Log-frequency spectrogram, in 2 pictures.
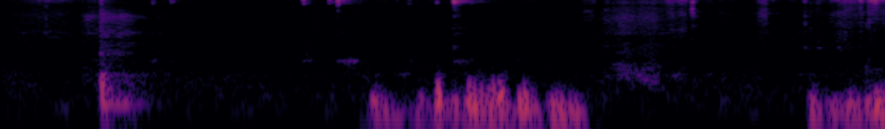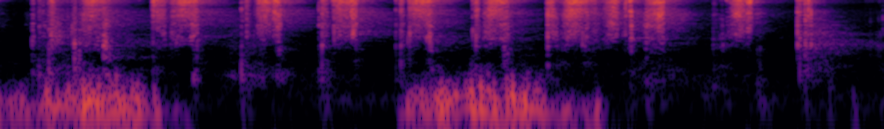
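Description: A deck of Lumière d'étoiles oracle cards, illustrated by Cléophée, being shuffled by hand: soft riffling and sliding card bursts in several rhythmic rounds, close and fairly loud, with no talking.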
